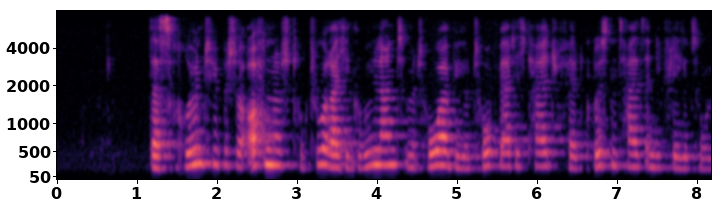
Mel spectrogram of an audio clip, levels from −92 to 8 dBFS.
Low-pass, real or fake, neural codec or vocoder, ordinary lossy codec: 7.2 kHz; real; none; none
